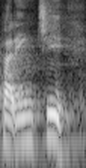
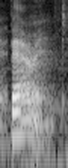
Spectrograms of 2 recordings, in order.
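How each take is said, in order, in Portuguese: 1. Um som de vogal extra é acrescentado no final. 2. A palavra termina limpa, na consoante final. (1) "não é parente" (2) "é parent"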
